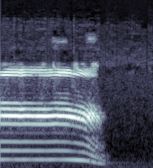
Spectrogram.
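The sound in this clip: A calf calling to its mother cow: a single long, harmonic moo that holds a steady pitch, then drops and fades away abruptly, leaving near silence.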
